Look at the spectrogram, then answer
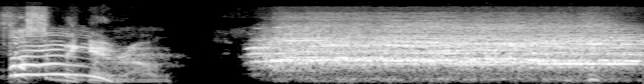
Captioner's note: applause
